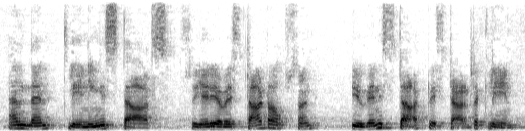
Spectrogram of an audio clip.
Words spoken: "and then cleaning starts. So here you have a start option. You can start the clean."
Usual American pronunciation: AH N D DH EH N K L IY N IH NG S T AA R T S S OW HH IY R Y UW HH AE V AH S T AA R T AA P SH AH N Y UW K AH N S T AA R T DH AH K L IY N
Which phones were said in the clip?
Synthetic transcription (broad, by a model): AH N D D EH N K L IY N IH NG S T AA R T S S OW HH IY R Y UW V AH S T AA R T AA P S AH N Y UW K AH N S T AA R T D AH K L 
